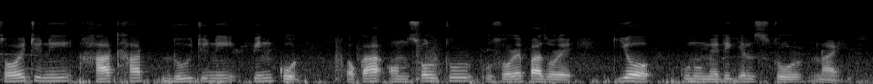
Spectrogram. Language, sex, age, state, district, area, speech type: Assamese, male, 30-45, Assam, Jorhat, urban, read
